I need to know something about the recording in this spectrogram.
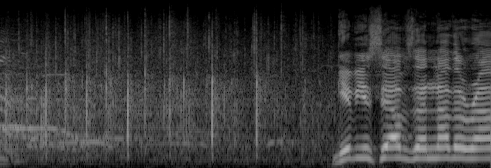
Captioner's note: attendees clapping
